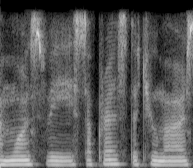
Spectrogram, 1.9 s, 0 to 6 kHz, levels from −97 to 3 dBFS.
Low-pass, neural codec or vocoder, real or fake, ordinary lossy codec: 5.4 kHz; none; real; AAC, 48 kbps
